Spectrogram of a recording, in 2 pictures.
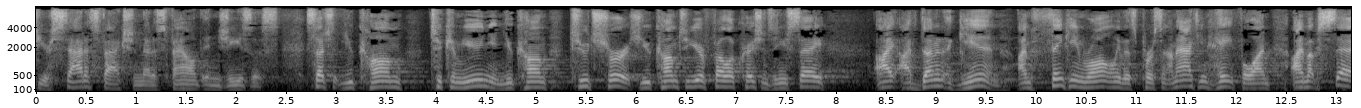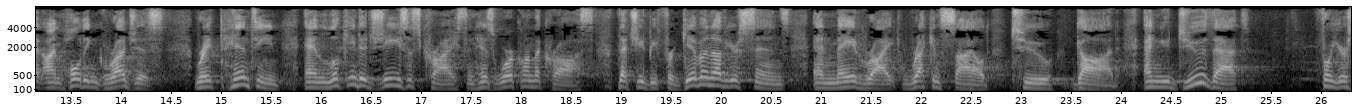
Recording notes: Audio from Sunday Morning Service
